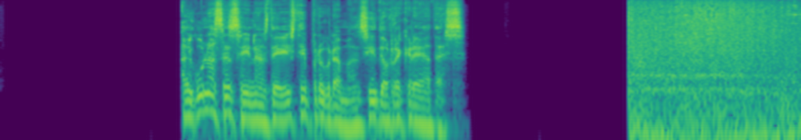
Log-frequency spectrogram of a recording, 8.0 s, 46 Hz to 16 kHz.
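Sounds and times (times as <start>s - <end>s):
speech: 1.8s - 4.7s
loud explosion: 6.3s - 8.0s.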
